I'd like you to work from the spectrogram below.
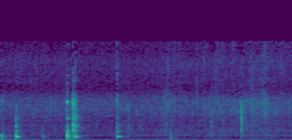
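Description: Saltfish fries in a pot with onions, peppers, pimento and garlic, giving a soft background sizzle. A few sharp clanks and scrapes of stirring break through it.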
